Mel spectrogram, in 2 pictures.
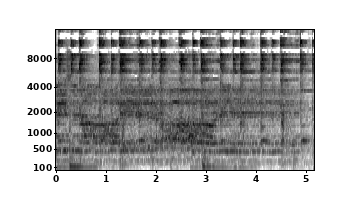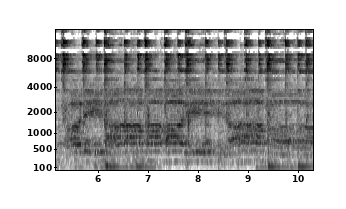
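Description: Kirtan: a group of voices chanting devotional verses with harmonium, a two-headed mridanga drum and small hand cymbals (kartals). Low drum strokes come in clusters about every three seconds under the chanting.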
